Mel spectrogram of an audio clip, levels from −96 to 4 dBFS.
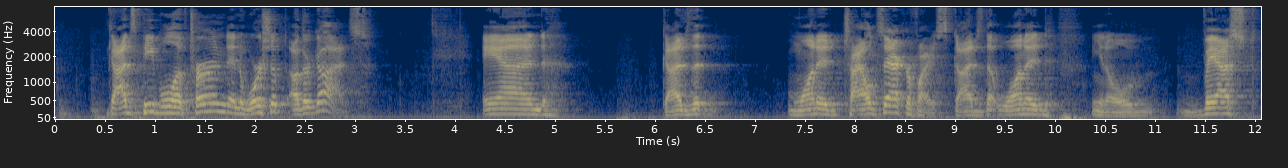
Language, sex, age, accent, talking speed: English, male, 30-49, American, 100 wpm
